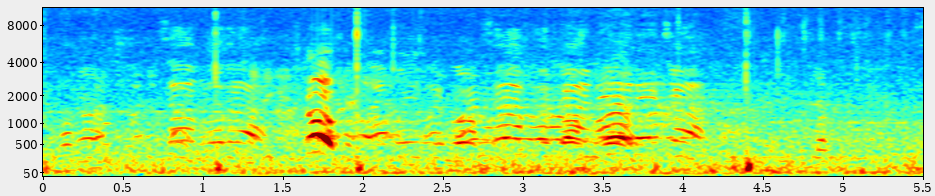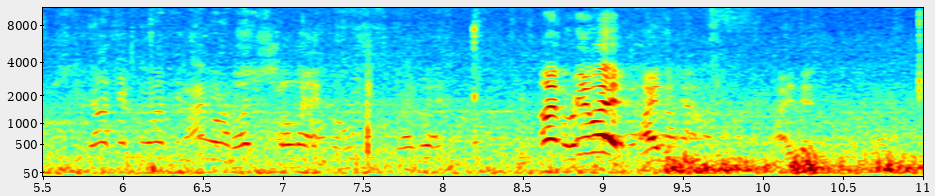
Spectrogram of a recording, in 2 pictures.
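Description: Players shout to each other across an open pitch.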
